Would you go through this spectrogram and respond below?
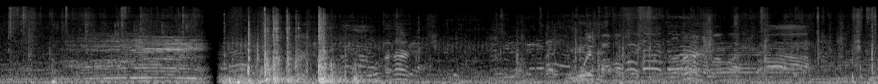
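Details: Agitated cattle being unloaded from a truck, raging as they come down: a long, loud, harmonic moo in the opening two seconds, followed by thumps, clatter and men calling out and talking in Javanese.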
